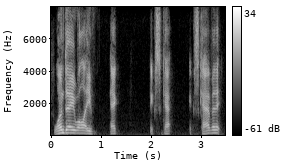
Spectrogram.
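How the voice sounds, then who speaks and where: Man, slightly high pitch, bright tone, dry close sound, mock dramatic reading, casual banter, stumbles on long words. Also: steady tone, unhurried, no room sound. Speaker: reader in a group dramatic reading.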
